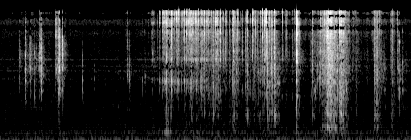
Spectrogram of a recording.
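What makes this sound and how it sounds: A hand with long red nails holds a solid red bar of soap in its palm while a utility-knife blade scores a grid into the surface and scrapes off small cubes. Sharp, bright scratching clicks are heard at first, then build into denser, crisp cutting and scraping bursts before tapering back to scattered light ticks.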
